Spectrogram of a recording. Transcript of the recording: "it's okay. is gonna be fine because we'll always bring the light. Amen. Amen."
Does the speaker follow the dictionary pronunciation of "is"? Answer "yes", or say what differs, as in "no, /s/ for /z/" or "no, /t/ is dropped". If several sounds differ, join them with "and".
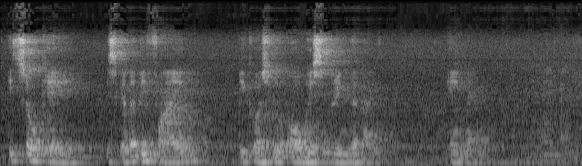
no, /s/ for /z/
